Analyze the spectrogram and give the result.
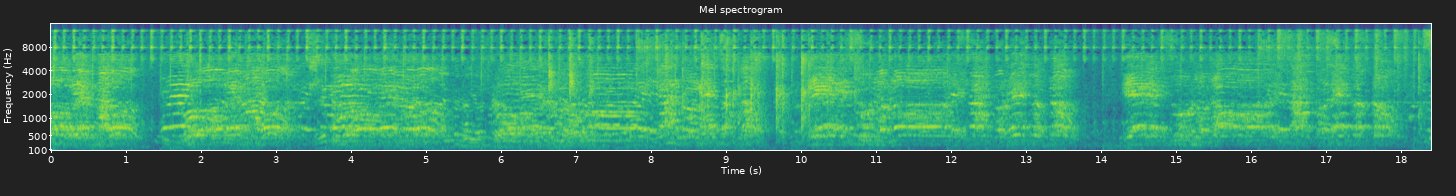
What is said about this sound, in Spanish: Bueno, pues estos gritos de es un honor estar con el doctor, gobernador.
